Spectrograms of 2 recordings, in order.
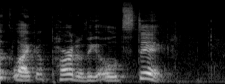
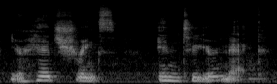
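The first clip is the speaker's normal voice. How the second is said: slow, much softer, lower; hushed spooky telling; 3 semitones lower, 11 dB quieter than usual. A narrator's reading. Husband quietly frightening wife. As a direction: lower your voice to frighten her.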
